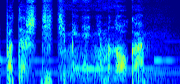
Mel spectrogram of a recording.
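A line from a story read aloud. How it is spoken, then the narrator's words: Man's whisper. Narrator (Russian): прошептал мужчина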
